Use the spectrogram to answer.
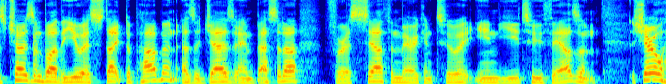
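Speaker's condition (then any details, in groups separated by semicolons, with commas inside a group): No condition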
